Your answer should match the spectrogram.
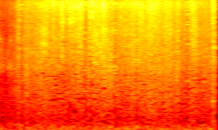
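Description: Rustling of wet pepper-plant leaves brushing against the camera as it pushes into the foliage, a steady crackly scuffing.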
